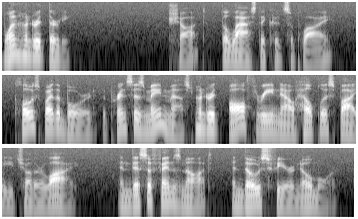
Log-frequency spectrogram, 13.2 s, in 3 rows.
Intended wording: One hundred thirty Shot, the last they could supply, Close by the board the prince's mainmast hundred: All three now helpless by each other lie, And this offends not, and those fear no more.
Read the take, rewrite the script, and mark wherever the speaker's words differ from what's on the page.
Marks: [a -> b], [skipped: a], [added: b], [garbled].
One hundred thirty Shot, the last they could supply, Close by the board the prince's mainmast hundred: All three now helpless by each other lie, And this offends not, and those fear no more.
